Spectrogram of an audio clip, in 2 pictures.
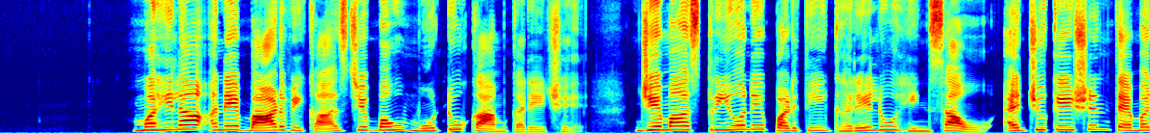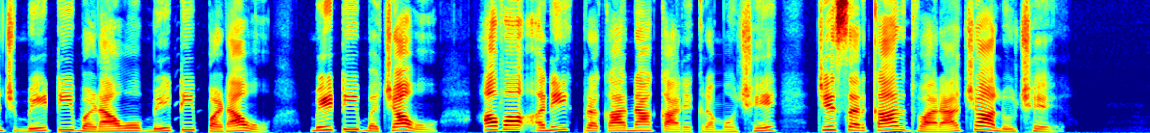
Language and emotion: Gujarati, neutral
